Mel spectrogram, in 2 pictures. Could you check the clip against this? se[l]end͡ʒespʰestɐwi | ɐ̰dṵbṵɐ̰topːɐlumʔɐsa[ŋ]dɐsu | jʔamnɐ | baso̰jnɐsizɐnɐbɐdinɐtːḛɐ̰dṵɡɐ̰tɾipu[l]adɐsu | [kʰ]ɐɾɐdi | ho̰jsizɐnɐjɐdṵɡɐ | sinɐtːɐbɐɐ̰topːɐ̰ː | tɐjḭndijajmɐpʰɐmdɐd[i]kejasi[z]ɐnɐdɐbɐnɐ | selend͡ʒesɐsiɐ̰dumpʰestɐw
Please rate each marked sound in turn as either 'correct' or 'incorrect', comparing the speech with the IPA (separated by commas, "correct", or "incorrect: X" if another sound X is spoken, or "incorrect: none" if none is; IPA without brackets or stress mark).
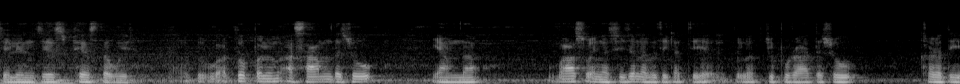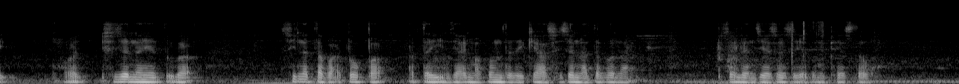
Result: correct, incorrect: m, incorrect: ɾ, correct, correct, correct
